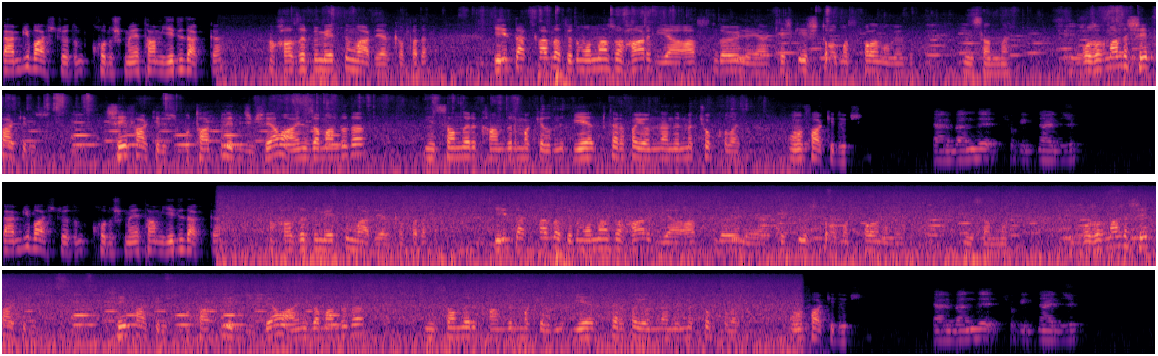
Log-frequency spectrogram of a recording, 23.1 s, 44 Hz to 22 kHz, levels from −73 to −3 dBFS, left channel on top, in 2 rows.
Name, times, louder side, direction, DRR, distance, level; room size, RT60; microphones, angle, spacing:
voice 1, 0.0-2.2 2.7-10.1 10.8-12.0 12.6-15.2 15.8-19.1 19.4-19.7 20.0-20.1, left 4 dB, 35° left, 0.4 m, -28 dB
sound 1, 2.1-19.6, right 8 dB, 85° right, 0.4 m, -35 dB
sound 2, 2.7-19.7, left 5 dB, 70° left, 1.8 m, -44 dB
voice 2, 4.7-5.1 9.6-9.7 10.5-11.6 12.6-12.8 19.4-19.6 20.8-22.2, left 1 dB, 5° left, 3.8 m, -42 dB
sound 3, 7.1-11.9 12.2-15.0, right 1 dB, 15° right, 2.1 m, -34 dB
11.0 x 6.8 x 2.2 m
head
